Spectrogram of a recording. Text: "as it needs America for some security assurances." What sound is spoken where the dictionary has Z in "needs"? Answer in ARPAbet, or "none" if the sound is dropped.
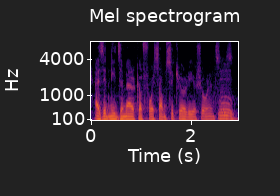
Z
